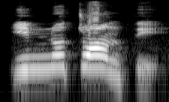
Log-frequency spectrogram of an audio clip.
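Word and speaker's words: innocente: হবে নির্দোষী নির্দোষী এর ইতালিয়ান অর্থ কি হবে ইনচন্তে ইনচন্তে ইনচন্তে আই এন এন ইন সিই এনটি চন্তে ইনচন্তে ইনচন্তে ইনচন্তে ইনচন্তে মানে দোষী।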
